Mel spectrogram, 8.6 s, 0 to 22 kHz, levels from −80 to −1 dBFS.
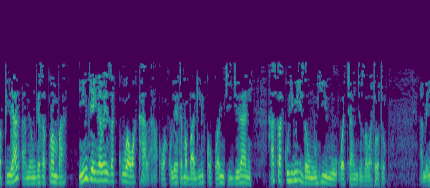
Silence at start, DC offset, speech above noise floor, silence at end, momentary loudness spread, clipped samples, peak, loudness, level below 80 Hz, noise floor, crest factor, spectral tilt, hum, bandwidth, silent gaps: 0 s; under 0.1%; 20 dB; 0 s; 10 LU; under 0.1%; 0 dBFS; -21 LUFS; -58 dBFS; -40 dBFS; 20 dB; -4.5 dB/octave; none; 5.8 kHz; none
